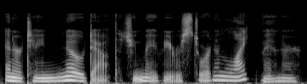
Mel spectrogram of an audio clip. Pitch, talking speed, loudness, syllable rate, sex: 165 Hz, 235 wpm, -19 LUFS, 5.8 syllables/s, female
